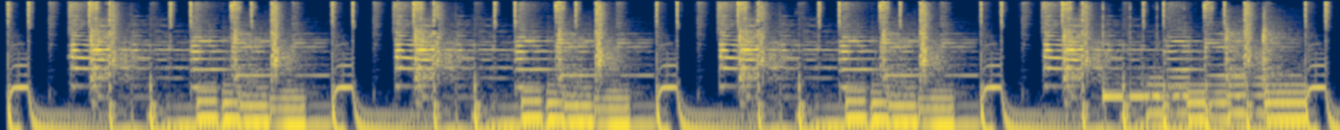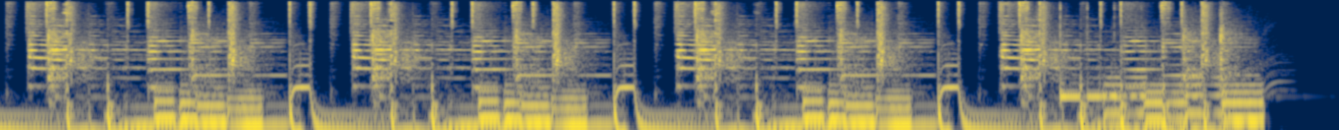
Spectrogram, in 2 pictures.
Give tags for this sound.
bass drum

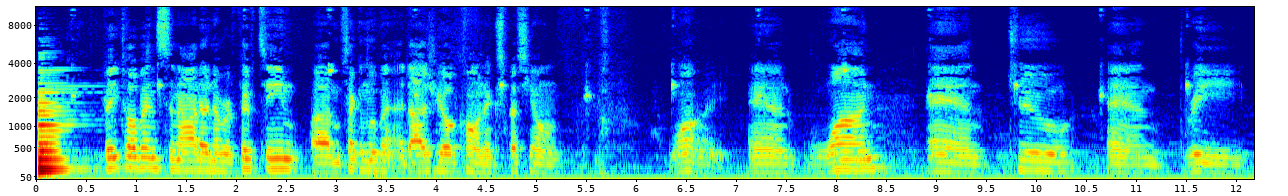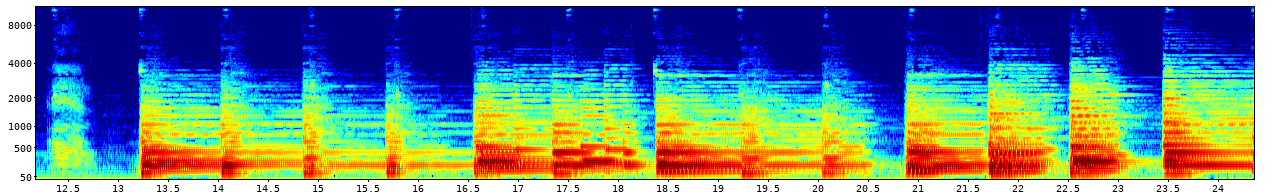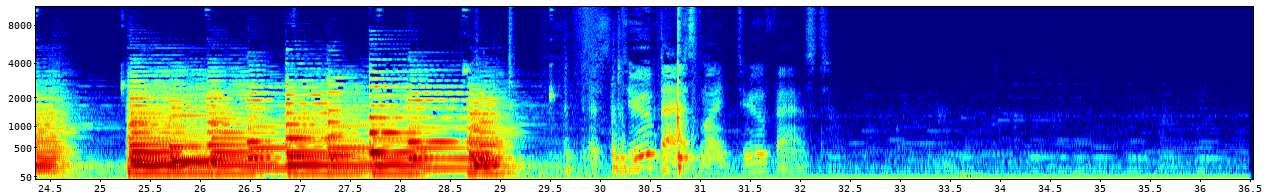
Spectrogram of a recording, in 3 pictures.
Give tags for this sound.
Piano Practice Logging

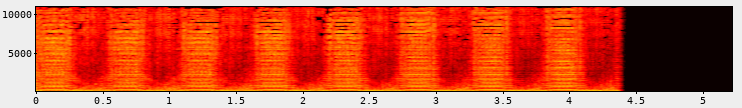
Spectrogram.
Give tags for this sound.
electronic wah digital Industrial dubstep synth synthetic porn-core 1-shot wobble techno synthesizer bass LFO processed notes

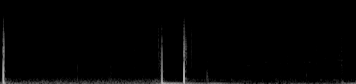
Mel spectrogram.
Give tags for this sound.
analog glitch loop noise record

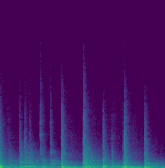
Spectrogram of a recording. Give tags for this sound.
loop drum

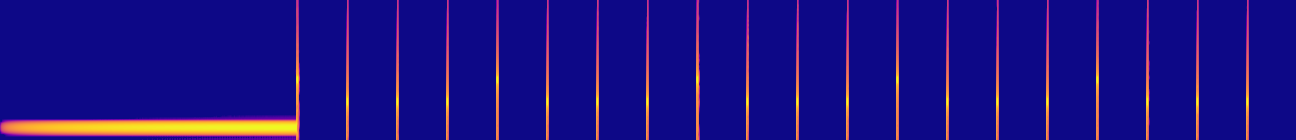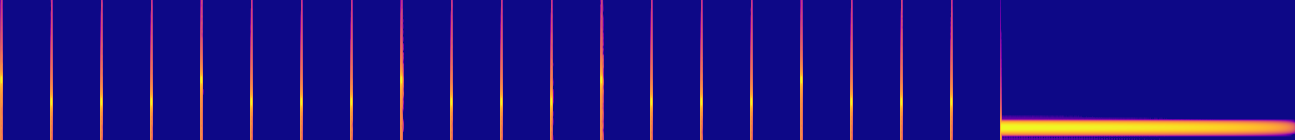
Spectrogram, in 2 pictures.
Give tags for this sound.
class beat test

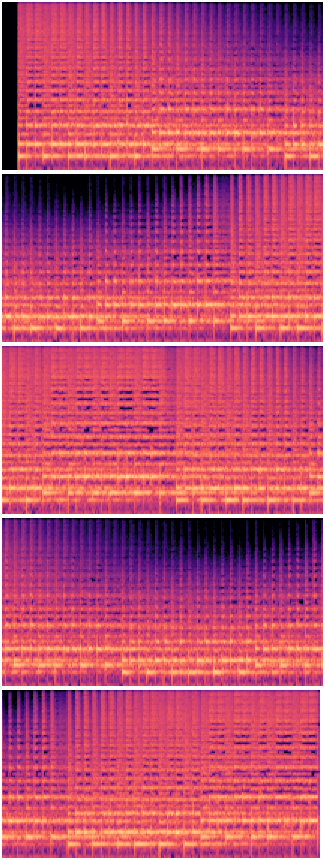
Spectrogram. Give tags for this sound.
acid dance electronica synth trance

